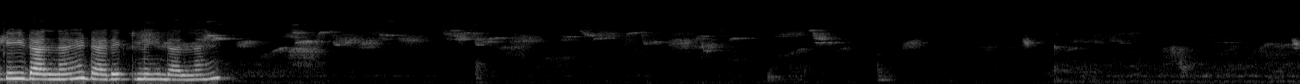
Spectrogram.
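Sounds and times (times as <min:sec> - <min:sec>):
faint bird chirping: 0:00.8 - 0:13.0.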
